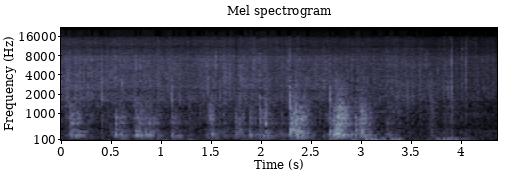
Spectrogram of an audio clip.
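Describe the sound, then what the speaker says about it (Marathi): Onion, garlic and chili sautéing in a pan for a Goan egg curry, a close, dense frying sizzle with rhythmic scrapes and taps of a spoon stirring throughout, no voices. "कांदो, लसूण, मिरसांग आनी बरें परतून घेवंक जाय."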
